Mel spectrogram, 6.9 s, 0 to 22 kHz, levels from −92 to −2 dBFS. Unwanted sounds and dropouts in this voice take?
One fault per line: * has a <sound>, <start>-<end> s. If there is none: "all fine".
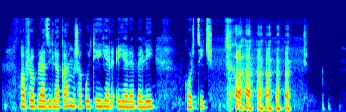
* has a laugh, 4.4-5.9 s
